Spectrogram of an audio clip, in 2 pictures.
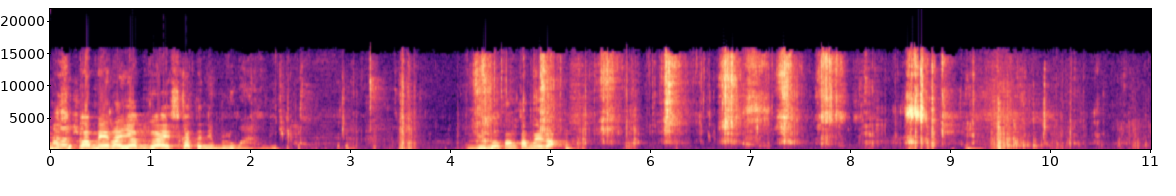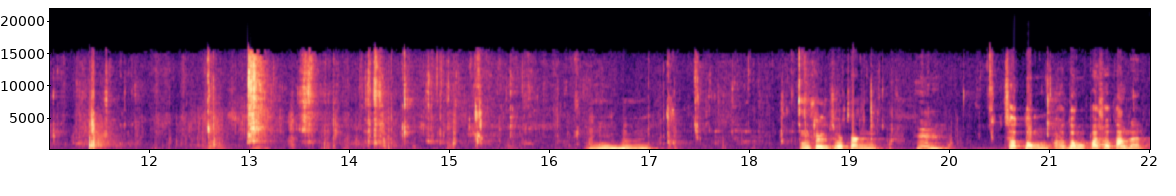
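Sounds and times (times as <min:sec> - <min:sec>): crunchy biting and chewing: 0:02.2 - 0:18.6.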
